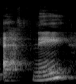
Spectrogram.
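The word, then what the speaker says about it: Eithne: It's spelled E-I-T-H-N-E, I think it's Ethne, and then it became Enya, and the name's also linked to Aiden.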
